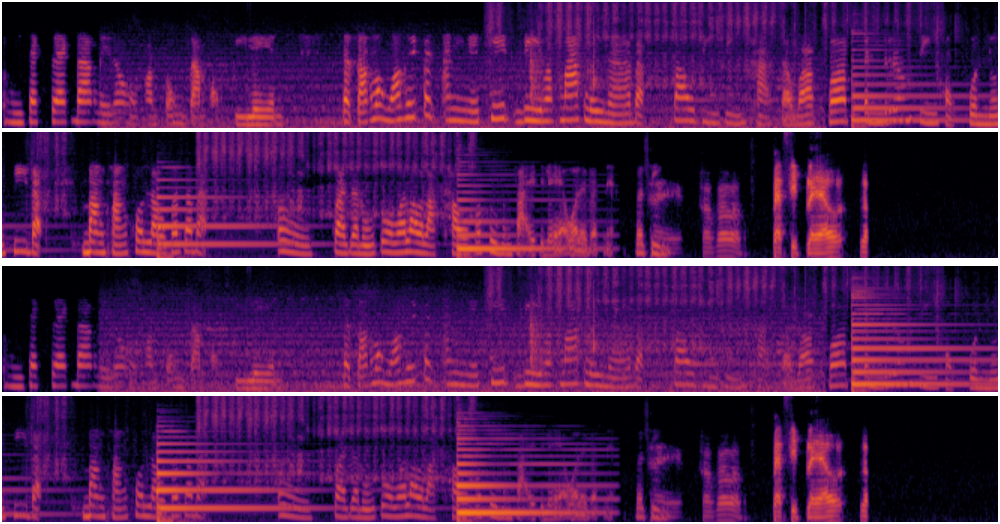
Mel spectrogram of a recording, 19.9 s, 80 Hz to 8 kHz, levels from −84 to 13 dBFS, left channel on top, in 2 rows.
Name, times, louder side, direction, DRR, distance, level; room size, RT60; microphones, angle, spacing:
voice 1, 0.0-2.8 3.4-6.4 6.7-12.0 12.7-16.6, left 7 dB, 60° left, 0.4 m, -30 dB
sound 1, 0.9-8.2, right 1 dB, 25° right, 3.1 m, -40 dB
sound 2, 4.8-15.0, equal, ahead, 2.2 m, -42 dB
sound 3, 6.9-7.0 8.5-10.2 11.5-13.2 14.5-16.0, right 4 dB, 55° right, 1.3 m, -27 dB
voice 2, 16.4-17.3 17.7-18.6, left 3 dB, 15° left, 1.6 m, -26 dB
open air
head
